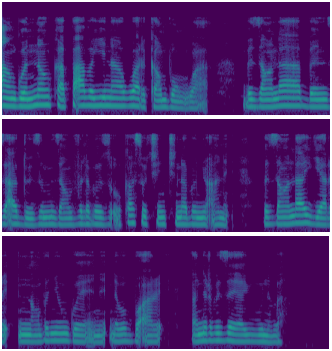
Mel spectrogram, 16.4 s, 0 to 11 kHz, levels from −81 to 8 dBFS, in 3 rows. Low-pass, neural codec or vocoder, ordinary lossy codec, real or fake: 7.2 kHz; none; Opus, 64 kbps; real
